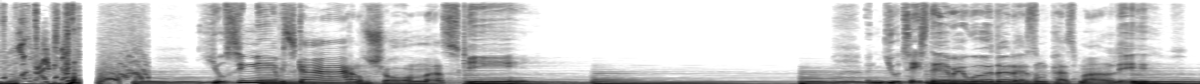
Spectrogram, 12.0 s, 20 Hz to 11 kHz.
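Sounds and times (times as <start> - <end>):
scratchy rewind transition effect: 0.0 - 1.6.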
